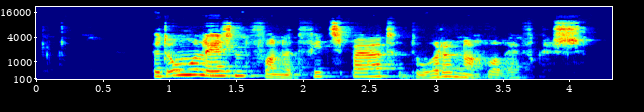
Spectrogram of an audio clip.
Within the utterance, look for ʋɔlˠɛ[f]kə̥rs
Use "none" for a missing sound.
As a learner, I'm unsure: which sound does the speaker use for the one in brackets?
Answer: f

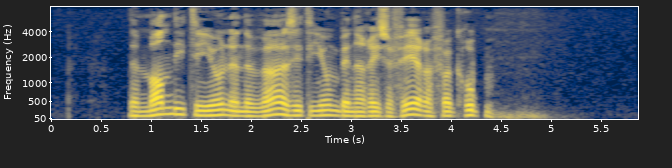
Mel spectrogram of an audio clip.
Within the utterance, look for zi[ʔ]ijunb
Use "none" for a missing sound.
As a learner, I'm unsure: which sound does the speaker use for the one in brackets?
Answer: t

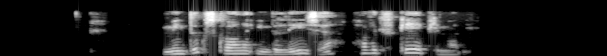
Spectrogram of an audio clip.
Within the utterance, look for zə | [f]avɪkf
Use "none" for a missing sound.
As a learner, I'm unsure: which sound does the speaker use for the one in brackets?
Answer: h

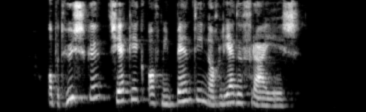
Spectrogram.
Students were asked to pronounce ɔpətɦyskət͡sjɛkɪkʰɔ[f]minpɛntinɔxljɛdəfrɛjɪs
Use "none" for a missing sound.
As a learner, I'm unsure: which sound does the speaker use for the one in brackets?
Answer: f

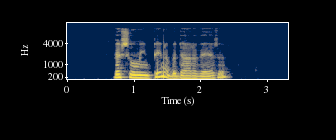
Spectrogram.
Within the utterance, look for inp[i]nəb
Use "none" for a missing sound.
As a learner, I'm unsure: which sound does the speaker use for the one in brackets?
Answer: ɪ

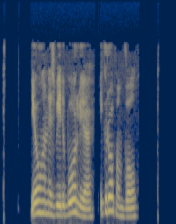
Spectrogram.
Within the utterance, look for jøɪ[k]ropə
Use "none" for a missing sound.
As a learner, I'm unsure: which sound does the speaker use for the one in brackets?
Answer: k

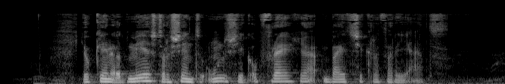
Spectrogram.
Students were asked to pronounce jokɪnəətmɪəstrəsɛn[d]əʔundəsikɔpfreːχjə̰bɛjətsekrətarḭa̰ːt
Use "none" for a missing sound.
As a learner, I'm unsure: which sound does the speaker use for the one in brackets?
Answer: t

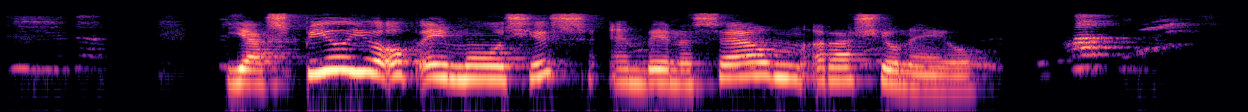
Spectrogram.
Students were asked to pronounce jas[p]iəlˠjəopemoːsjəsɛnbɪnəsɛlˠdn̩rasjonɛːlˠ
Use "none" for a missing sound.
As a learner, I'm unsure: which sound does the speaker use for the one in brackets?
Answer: p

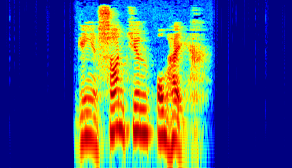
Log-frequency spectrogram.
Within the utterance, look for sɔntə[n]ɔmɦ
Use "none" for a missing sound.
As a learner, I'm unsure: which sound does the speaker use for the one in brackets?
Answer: n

